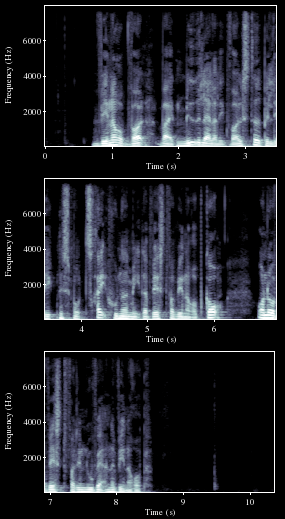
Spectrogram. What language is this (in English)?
Danish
